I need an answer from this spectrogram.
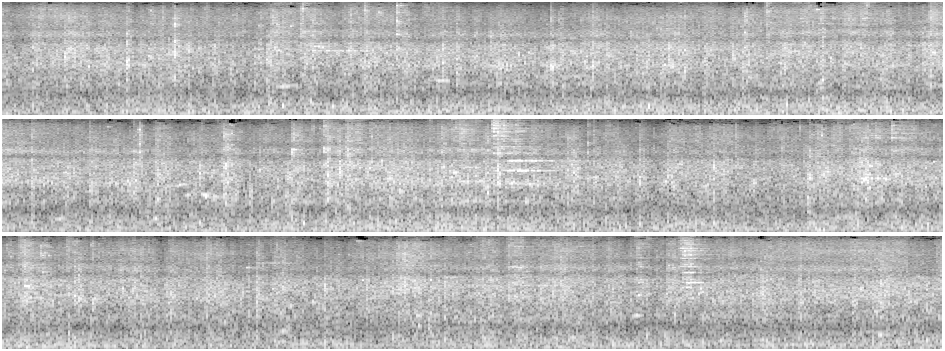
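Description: A freight train of loaded tank cars rolling steadily past, its steel wheels rumbling and clattering over the rail joints, with a brief faint wheel squeal now and then.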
